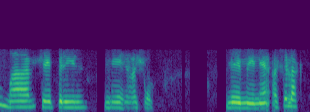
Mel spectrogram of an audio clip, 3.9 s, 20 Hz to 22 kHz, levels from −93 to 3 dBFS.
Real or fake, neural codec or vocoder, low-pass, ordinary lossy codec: real; none; 3.6 kHz; none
